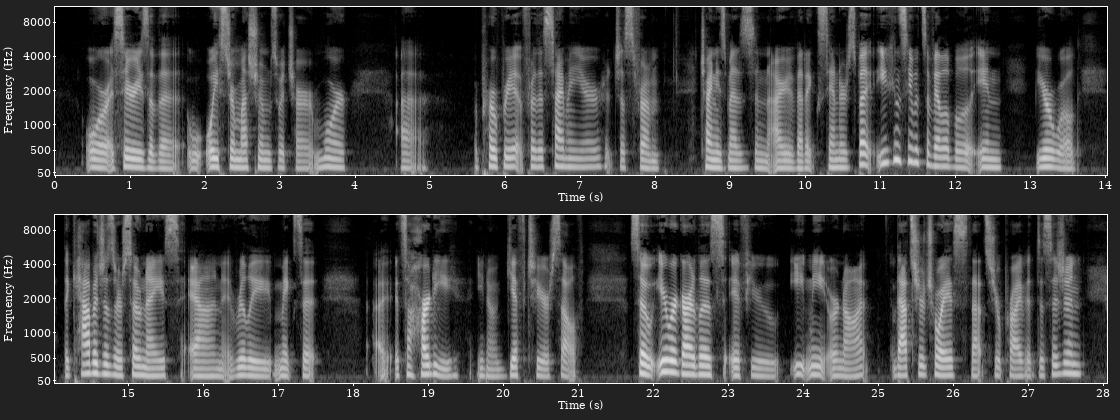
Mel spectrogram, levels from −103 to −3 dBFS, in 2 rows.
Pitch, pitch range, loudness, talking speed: 155 Hz, 140-170 Hz, -28 LUFS, 140 wpm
